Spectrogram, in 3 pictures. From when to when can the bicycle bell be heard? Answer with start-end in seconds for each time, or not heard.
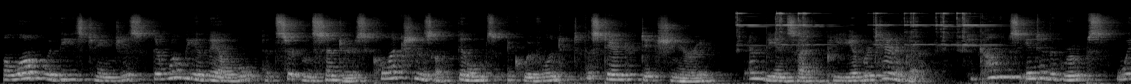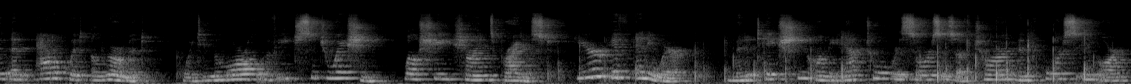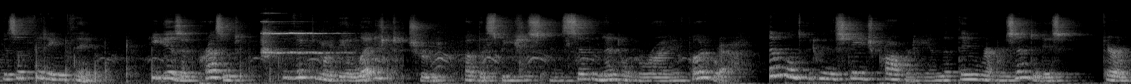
7.3-10.1, 25.2-26.1.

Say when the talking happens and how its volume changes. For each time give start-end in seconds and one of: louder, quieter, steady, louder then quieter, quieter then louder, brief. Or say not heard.
0.0-33.8 steady.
